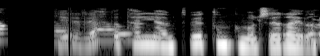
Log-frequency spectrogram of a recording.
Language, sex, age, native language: Icelandic, female, 30-39, Icelandic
